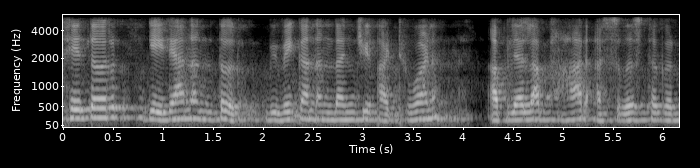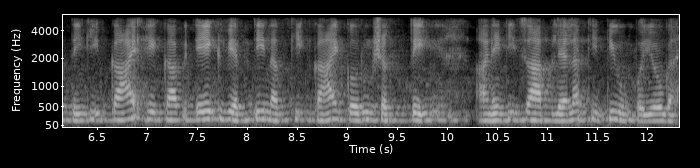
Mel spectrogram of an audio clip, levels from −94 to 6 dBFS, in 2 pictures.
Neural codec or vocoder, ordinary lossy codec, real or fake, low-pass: codec, 16 kHz, 4.8 kbps, FACodec; none; fake; 5.4 kHz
